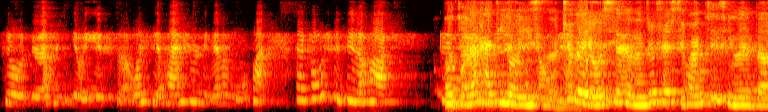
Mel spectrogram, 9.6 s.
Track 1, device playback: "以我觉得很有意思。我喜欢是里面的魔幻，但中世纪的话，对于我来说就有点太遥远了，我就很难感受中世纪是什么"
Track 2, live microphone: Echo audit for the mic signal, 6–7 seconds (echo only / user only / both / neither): both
